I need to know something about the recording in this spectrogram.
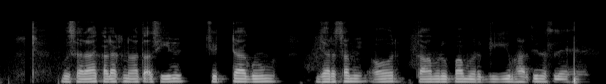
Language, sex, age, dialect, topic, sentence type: Hindi, male, 25-30, Awadhi Bundeli, agriculture, statement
